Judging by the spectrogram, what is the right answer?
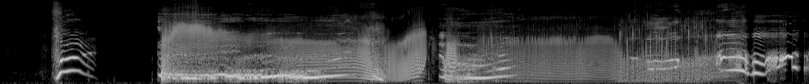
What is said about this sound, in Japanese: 出た。悪魔もドン引きの超特急大放屁。ぶっこいちゃった。やっぱ溜まったガスを全力でぶっこくの最高。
